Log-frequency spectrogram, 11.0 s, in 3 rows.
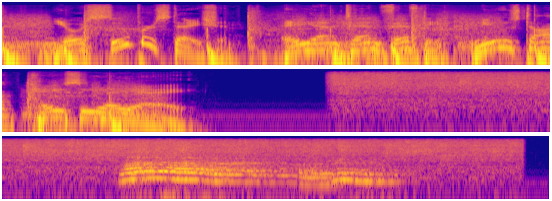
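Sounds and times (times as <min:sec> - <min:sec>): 
speech: 0:00.4 - 0:05.0, 0:08.1 - 0:08.3
running water from a shower: 0:05.8 - 0:10.9.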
